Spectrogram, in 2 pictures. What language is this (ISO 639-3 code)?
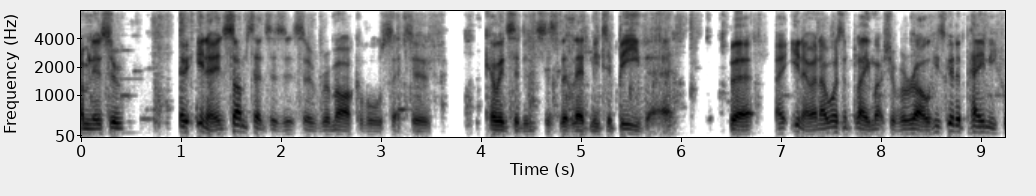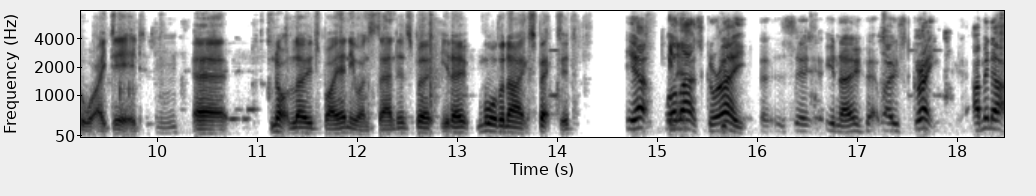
eng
